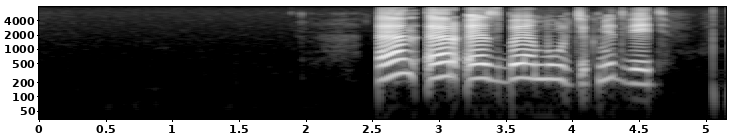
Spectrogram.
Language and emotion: Russian, neutral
